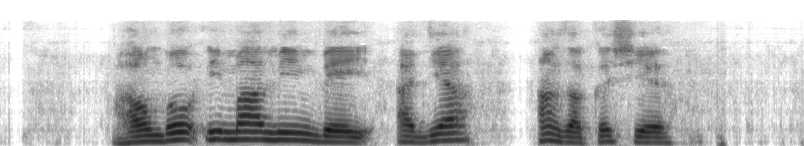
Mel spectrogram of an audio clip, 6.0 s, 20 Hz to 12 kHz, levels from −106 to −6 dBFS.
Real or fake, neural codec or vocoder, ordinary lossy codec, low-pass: fake; codec, 16 kHz, 4.8 kbps, FACodec; AAC, 48 kbps; 7.2 kHz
